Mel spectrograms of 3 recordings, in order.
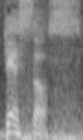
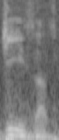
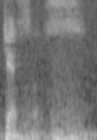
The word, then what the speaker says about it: Jesus: Jessus beg your pardon. Let her pronounce our English narrative as it is Jess. But we all say Jesus but is Jessus.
